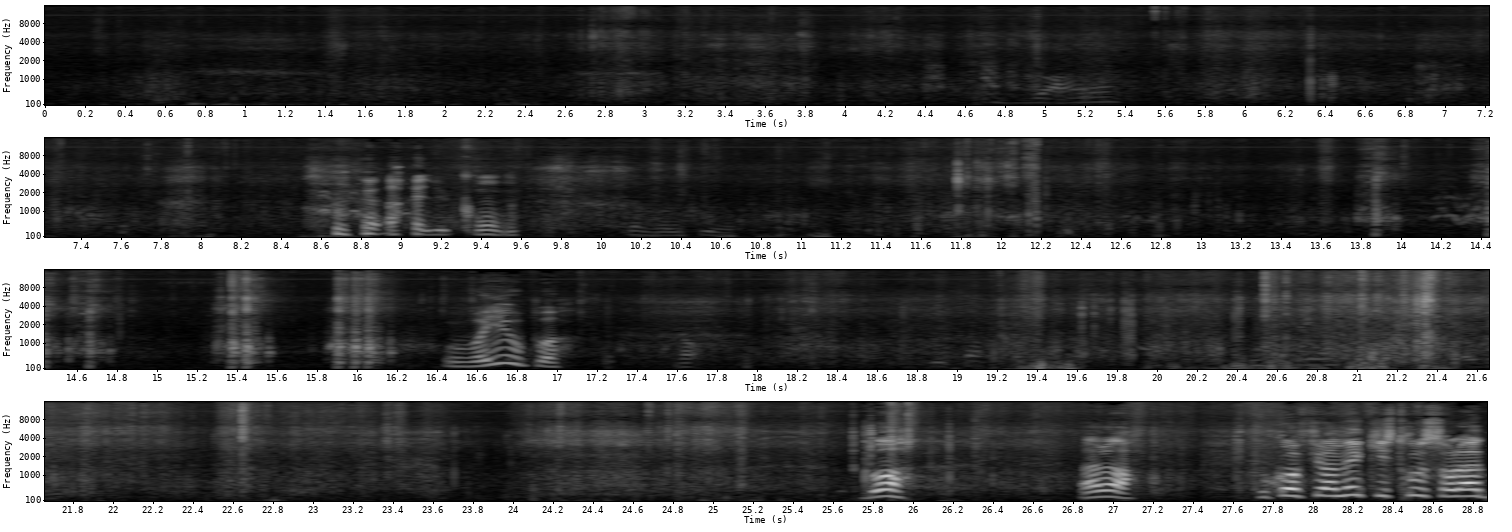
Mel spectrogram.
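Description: Footsteps rustle through low undergrowth.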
